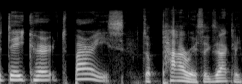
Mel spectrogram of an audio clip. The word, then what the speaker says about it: Paris: her to Paris the Paris exactly Paris is pronounced differently we put the emphasis on the first syllable in English Paris you know Parise okay Paris good stuff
